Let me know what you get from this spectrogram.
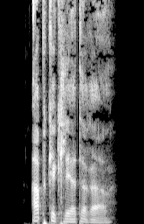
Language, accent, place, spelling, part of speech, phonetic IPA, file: German, Germany, Berlin, abgeklärterer, adjective, [ˈapɡəˌklɛːɐ̯təʁɐ], De-abgeklärterer.ogg
- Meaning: inflection of abgeklärt: 1. strong/mixed nominative masculine singular comparative degree 2. strong genitive/dative feminine singular comparative degree 3. strong genitive plural comparative degree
